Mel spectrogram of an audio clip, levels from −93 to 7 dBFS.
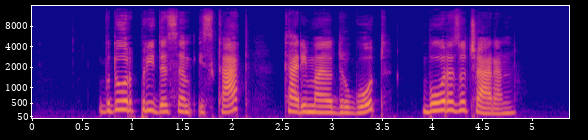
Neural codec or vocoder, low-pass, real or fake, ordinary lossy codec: codec, 44.1 kHz, 3.4 kbps, Pupu-Codec; 14.4 kHz; fake; AAC, 64 kbps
